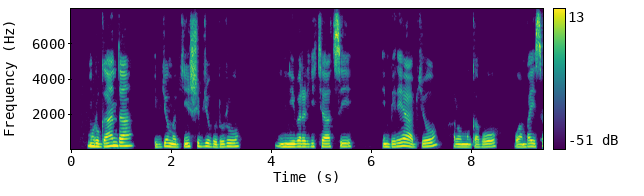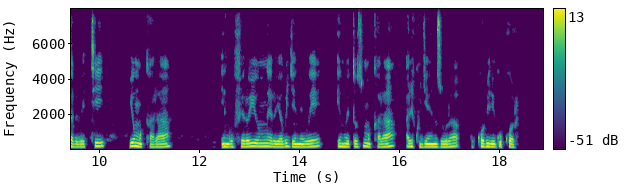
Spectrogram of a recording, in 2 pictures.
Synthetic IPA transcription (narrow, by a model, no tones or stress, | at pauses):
muɾuɡaːnda | ibɟuːmabɟiːnʃibɟuβuɾuɾu | niβaɾaɾɟicaːt͡siː | mbe̞ɾe̞jaːbɟo̞ | haɾuumuɡaβo̞ | waːmbajeisaβiβe̞tʰi | jumukʰaɾa | iŋɡo̞fe̞ɾo̞juːmŋe̞ːɾojaβuɟe̞ne̞we̞ | iŋ̥hwe̞ːto̞zumukʰaɾaː | ɾikuɟe̞ːnzuːɾa | uko̞βiɾiɡukʰo̞ɾa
